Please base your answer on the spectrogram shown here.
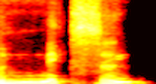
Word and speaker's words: niksen: Yeah, you might say it's called Nixon. I thought about that, but the way they pronounce it is nix.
